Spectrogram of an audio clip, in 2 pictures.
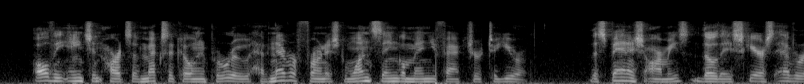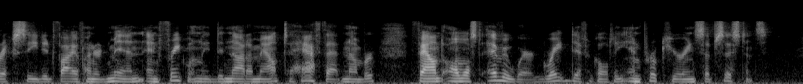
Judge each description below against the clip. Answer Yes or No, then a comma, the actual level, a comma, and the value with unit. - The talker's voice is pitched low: Yes, low, 130 Hz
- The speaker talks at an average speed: Yes, average, 165 wpm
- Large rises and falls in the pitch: No, narrow, 2.4 semitones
